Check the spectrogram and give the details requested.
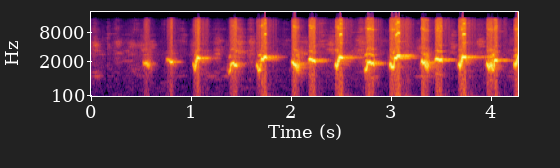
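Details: Ropel-style song of a sooty-headed bulbul used to lure birds: after half a second of silence, short whistled notes start slowly, then speed up into a rapid, steady chattering run.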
